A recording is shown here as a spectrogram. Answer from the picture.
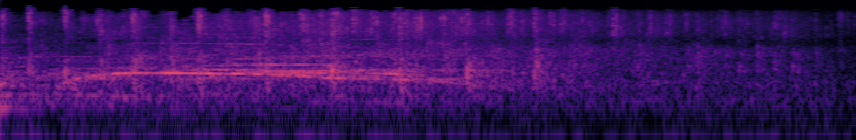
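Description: Audience clapping with a long held whoop from the crowd, dying away over about three seconds.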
